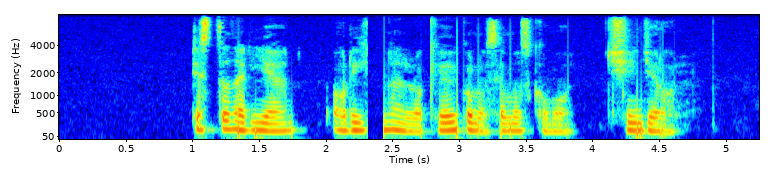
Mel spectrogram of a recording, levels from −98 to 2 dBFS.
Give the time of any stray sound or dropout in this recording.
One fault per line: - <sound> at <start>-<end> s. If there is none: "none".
- dropout at 2.3-2.4 s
